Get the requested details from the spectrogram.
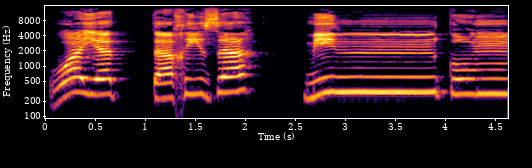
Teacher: نون ساکن کی آواز کو ناک میں چھپائیں گے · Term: اکفا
